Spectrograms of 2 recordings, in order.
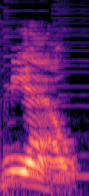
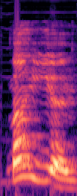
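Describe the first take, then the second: First: The name is said like a cat's meow. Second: The name is said with two syllables, ma-yu. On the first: This is the official pronunciation. "Now it's pronounced meow" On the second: This is the family's own nickname. "I call it Mayu for its sentimental value with my brother"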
